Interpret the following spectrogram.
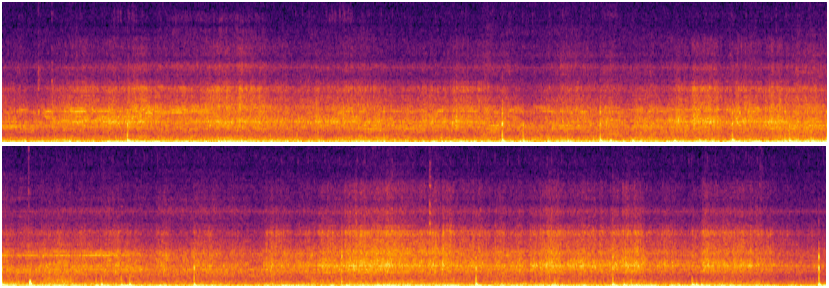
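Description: Wind rushing over the microphone of a moving bicycle, mixed with the steady noise of road traffic and tyres on the street, with small irregular knocks.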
